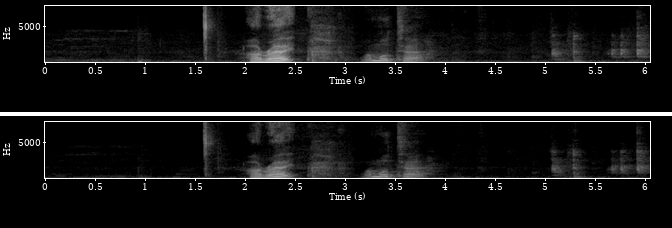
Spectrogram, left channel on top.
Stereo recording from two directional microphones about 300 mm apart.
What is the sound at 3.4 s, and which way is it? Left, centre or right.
Speech, left.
